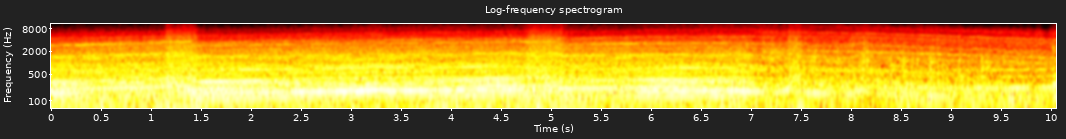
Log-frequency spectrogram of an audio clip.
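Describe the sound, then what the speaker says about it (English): A BMW M2 race car in a sim racing game holds a steady, loud engine drone with sustained harmonic tones, the pitch shifting slightly as it runs up on other cars, with no voices. "Henrik Andreasen catching up to the Lotuses in his BMW M2."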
